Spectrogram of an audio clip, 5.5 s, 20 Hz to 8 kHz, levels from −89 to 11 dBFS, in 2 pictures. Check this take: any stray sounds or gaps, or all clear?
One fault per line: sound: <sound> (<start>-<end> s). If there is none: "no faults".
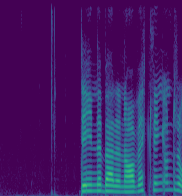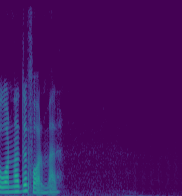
no faults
